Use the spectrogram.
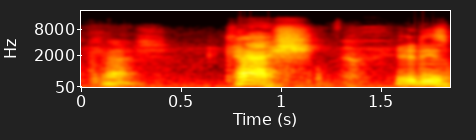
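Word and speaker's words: cache: did pronounce it okay apparently only Australians say Cas instead of cash and they mocked for it if working in itl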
